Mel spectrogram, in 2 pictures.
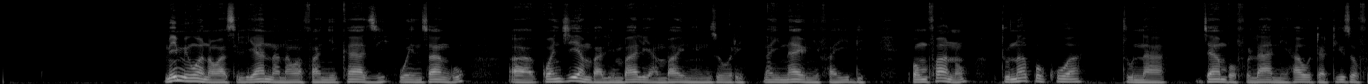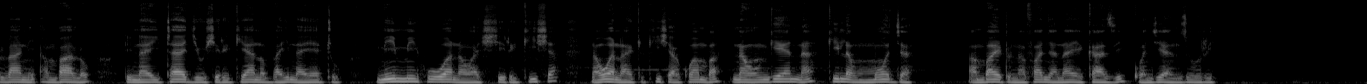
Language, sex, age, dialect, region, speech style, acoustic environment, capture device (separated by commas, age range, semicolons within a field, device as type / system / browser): Swahili, male, 35-44, Kenya - Mombasa, Kenya, excited; focused, people talking; appliances; construction; nature, desktop / Windows / Chrome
